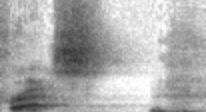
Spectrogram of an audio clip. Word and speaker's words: Press: One little correction, it's Press. Press, sorry.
